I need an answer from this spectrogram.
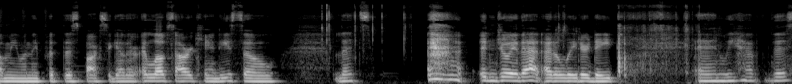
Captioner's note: chuckle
